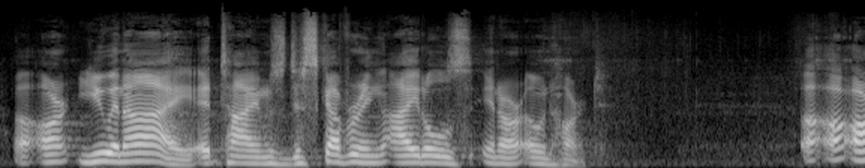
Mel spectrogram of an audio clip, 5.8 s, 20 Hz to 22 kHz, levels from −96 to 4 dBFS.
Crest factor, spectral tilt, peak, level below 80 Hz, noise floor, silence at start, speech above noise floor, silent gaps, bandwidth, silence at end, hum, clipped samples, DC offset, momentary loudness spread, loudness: 18 dB; -4.5 dB/octave; -6 dBFS; -70 dBFS; -64 dBFS; 0.1 s; 42 dB; none; 16.5 kHz; 0 s; none; under 0.1%; under 0.1%; 11 LU; -23 LUFS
